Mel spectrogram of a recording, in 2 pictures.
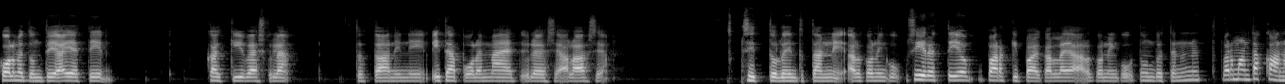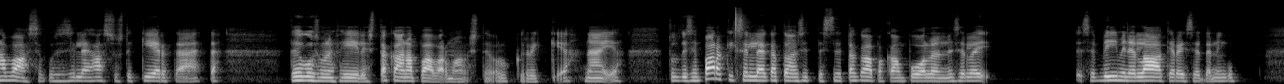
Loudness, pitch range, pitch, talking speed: -19 LUFS, 160-185 Hz, 170 Hz, 165 wpm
